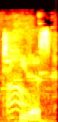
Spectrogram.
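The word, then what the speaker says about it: Tidus: that and you know people call them tedious or official pronunciation being tedious I don't care about official pronunciation I call them Titus because this the real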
